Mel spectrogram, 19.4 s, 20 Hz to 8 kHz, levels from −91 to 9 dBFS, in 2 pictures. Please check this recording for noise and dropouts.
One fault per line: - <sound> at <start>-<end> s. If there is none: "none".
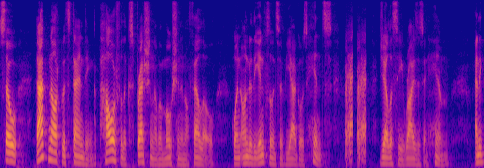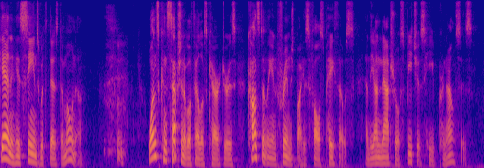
- laugh at 6.9-7.3 s
- laugh at 11.8-12.3 s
